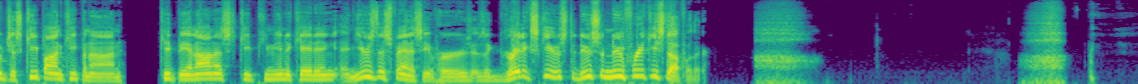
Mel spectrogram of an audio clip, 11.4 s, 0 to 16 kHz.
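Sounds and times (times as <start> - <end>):
speech: 0.0 - 8.0
heavy mouth breathing into a microphone: 7.6 - 8.2, 10.0 - 11.0.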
